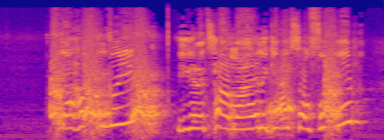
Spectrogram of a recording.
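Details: A female Staffordshire Bull Terrier puppy makes drawn-out, wavering whines and grumbles, demanding food because she is hungry.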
